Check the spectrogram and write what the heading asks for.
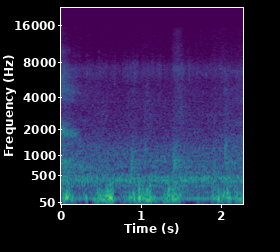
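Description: A steady low hum with a faint background hiss in a room.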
